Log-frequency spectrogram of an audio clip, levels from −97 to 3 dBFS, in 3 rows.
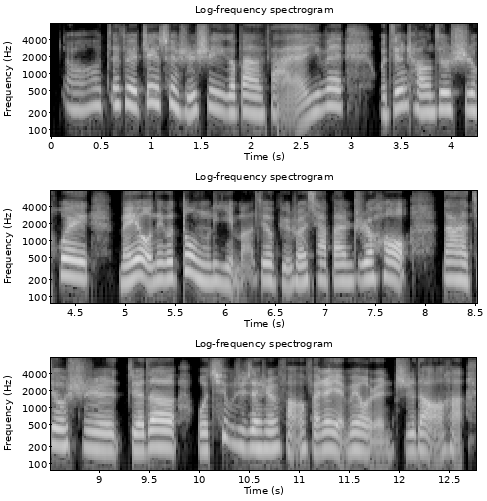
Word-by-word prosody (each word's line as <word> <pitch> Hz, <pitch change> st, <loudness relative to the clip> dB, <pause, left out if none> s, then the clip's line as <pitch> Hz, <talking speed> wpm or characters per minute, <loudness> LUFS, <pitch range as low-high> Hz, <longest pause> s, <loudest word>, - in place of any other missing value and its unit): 哦， 240 Hz, +3 st, -8 dB
对 275 Hz, 0 st, -3 dB
对， 275 Hz, -3 st, +2 dB
这 290 Hz, +3 st, 0 dB
确 275 Hz, -1 st, +2 dB
实 200 Hz, -1 st, -1 dB
是 250 Hz, +2 st, +2 dB
一 220 Hz, -3 st, -4 dB
个 200 Hz, 0 st, 0 dB
办 195 Hz, -2 st, +1 dB
法 -, -, -6 dB
哎， 130 Hz, -, 0 dB
因 210 Hz, +7 st, -5 dB
为 265 Hz, -1 st, 0 dB, 0.3 s
我 190 Hz, -, -5 dB
经 245 Hz, +6 st, +1 dB
常 205 Hz, -5 st, 0 dB
就 230 Hz, +1 st, +1 dB
是 225 Hz, -1 st, +1 dB
会 225 Hz, -2 st, +3 dB, 0.3 s
没 180 Hz, +4 st, +5 dB
有 230 Hz, -7 st, +6 dB
那 200 Hz, +2 st, -2 dB
个 210 Hz, +1 st, 0 dB
动 215 Hz, -5 st, 0 dB
力 180 Hz, -4 st, -5 dB
嘛， -, -, -9 dB
就 195 Hz, -2 st, -2 dB
比 170 Hz, -2 st, -9 dB
如 155 Hz, -, -7 dB
说 180 Hz, 0 st, 0 dB
下 195 Hz, +1 st, -2 dB
班 190 Hz, 0 st, -1 dB
之 205 Hz, +1 st, 0 dB
后， 210 Hz, -3 st, +1 dB, 0.3 s
那 205 Hz, -2 st, +2 dB
就 210 Hz, +1 st, 0 dB
是 180 Hz, -5 st, -1 dB
觉 170 Hz, 0 st, +1 dB
得， 195 Hz, -1 st, +5 dB, 0.2 s
“我 175 Hz, -, -1 dB
去 285 Hz, -, +2 dB
不 250 Hz, -, -11 dB
去 200 Hz, -2 st, -4 dB
健 190 Hz, -1 st, +2 dB
身 185 Hz, +1 st, +1 dB
房， 180 Hz, -2 st, -3 dB
反 165 Hz, -3 st, -1 dB
正 185 Hz, -, +6 dB
也 175 Hz, -, +3 dB
没 180 Hz, +2 st, -2 dB
有 165 Hz, -2 st, +2 dB
人 85 Hz, -, -4 dB
知 170 Hz, +1 st, -2 dB
道 175 Hz, -, +1 dB
哈， -, -, -4 dB
200 Hz, 265 characters per minute, -21 LUFS, 185-225 Hz, 0.3 s, 有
